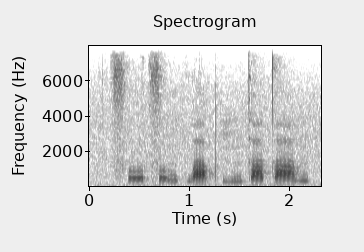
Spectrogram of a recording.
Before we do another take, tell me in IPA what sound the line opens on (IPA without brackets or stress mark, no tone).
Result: t͡sʰ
